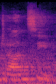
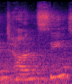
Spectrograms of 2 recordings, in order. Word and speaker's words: Jhansi: had the Rani of Jhansi who was there. Even today if you go, some people say Jhansi, some people say Jhansi, right?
